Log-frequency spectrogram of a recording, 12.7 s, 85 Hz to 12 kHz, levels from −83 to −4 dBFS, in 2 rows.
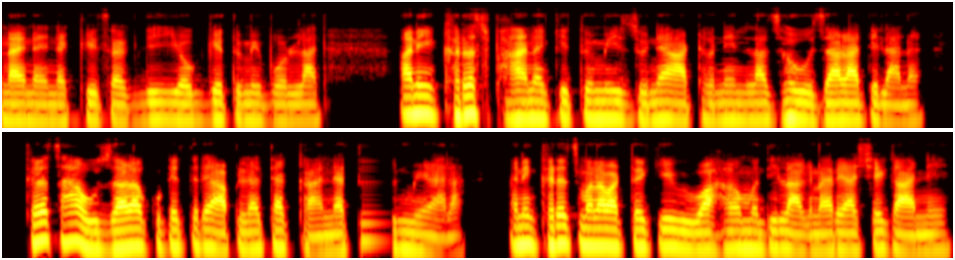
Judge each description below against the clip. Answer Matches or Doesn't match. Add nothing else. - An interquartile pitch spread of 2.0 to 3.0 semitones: Matches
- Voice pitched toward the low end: Matches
